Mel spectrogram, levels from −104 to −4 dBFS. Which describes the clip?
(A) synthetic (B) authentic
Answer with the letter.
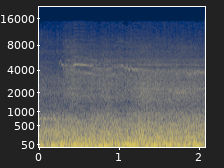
B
